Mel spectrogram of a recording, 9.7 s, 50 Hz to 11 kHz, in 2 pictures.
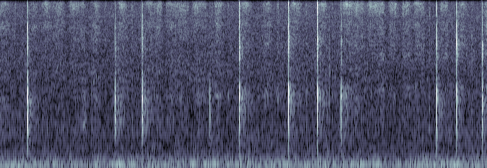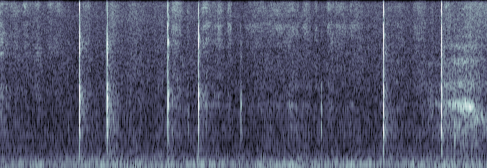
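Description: Chalk or marker writing on a board during a math lesson on a divisibility rule for 7, with sharp, irregular taps and strokes over a steady low hum, fairly faint and without talk.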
